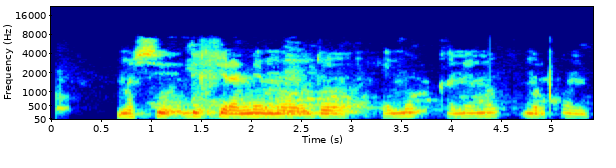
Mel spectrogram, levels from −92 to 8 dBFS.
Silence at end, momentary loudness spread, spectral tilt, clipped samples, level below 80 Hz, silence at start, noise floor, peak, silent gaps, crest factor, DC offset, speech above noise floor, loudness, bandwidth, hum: 0.05 s; 14 LU; -5 dB/octave; under 0.1%; -58 dBFS; 0.05 s; -59 dBFS; -2 dBFS; none; 18 dB; under 0.1%; 41 dB; -18 LUFS; 7.4 kHz; none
